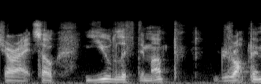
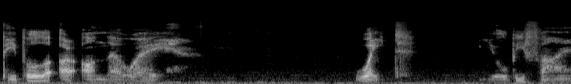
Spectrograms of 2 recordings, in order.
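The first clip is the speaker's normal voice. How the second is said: deep, throaty, hushed, distant-sounding speaking voice; 4 semitones lower, 6 dB quieter than usual. Game master voices a message heard through a sending stone: deep, throaty voice. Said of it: "you hear a deep, throaty voice just say".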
